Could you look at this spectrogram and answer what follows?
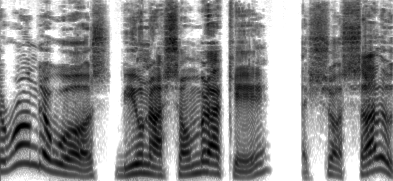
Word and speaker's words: sombra: Sombra. The O is pronounced like O, and the B between vowels softened to almost a B sound.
